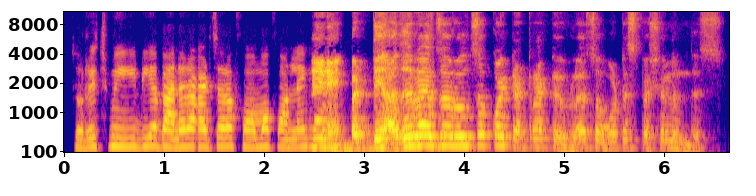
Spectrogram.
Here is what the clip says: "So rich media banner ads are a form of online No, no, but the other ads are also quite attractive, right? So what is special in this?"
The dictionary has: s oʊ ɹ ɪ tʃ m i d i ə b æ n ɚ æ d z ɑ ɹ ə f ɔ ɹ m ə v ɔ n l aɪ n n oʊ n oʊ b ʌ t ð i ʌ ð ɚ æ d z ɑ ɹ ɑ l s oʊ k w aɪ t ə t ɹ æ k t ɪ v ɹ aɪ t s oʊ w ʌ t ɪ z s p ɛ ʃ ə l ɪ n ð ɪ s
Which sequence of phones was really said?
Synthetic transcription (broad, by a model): s oʊ ɹ ɪ tʃ m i d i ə b æ n ɚ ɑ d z ɑ ɹ ə f ɔ ɹ m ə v ɔ n l aɪ n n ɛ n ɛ b ʌ t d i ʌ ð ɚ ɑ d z ɑ ɹ ɑ l s oʊ k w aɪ t ə t ɹ æ k t ɪ v l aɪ s oʊ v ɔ t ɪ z s p ɛ ʃ ə l ɪ n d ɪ s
